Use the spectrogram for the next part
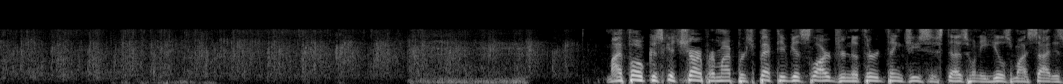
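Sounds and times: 
audience hand clap: 0.0 - 6.0
speech: 6.1 - 10.6.

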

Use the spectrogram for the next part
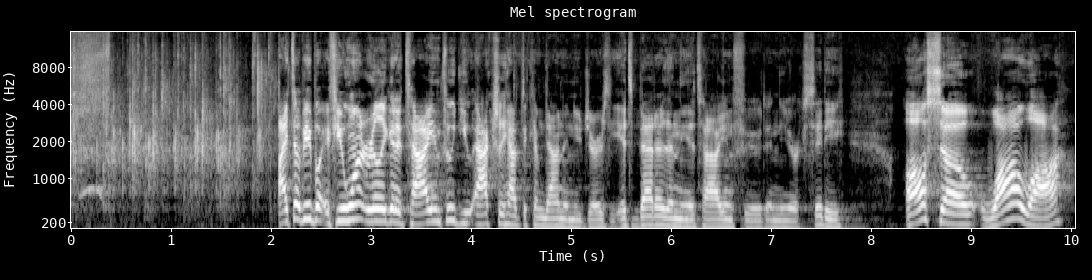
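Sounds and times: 
audience applause: 0.0 - 2.1
speech: 2.1 - 10.0.

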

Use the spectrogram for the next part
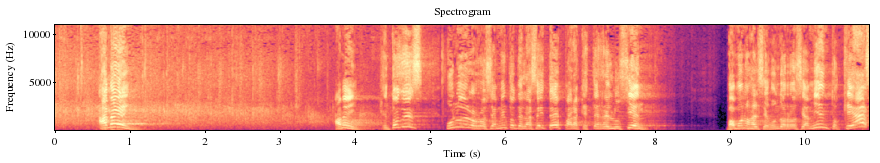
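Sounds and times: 
audience applauding: 0.0 - 4.5
speech: 0.6 - 1.2, 3.7 - 8.0, 9.0 - 10.8.

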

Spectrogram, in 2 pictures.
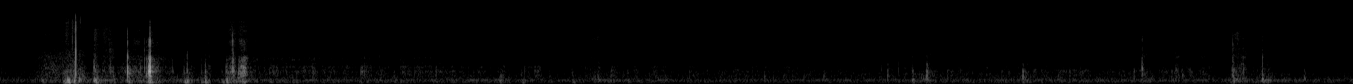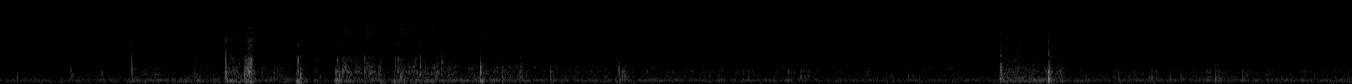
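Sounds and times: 
pencil scribbling: 1.0 - 27.0.

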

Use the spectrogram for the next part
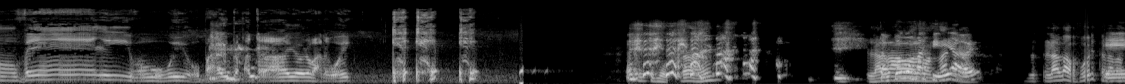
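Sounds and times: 
speech: 0.0 - 4.9, 6.3 - 7.6, 8.3 - 11.2
laughter: 2.0 - 3.1, 6.3 - 9.4
coughing: 2.1 - 3.0, 3.9 - 4.9.

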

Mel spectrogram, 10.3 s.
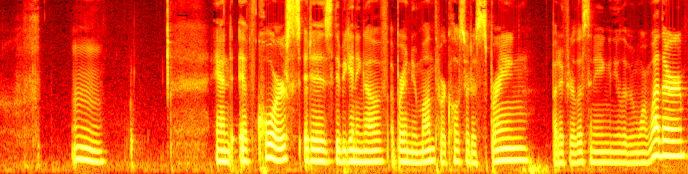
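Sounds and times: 
person sipping coffee: 0.0 - 0.8
voiced hum or sigh: 1.1 - 1.7
speech: 1.1 - 2.1, 3.2 - 10.3.

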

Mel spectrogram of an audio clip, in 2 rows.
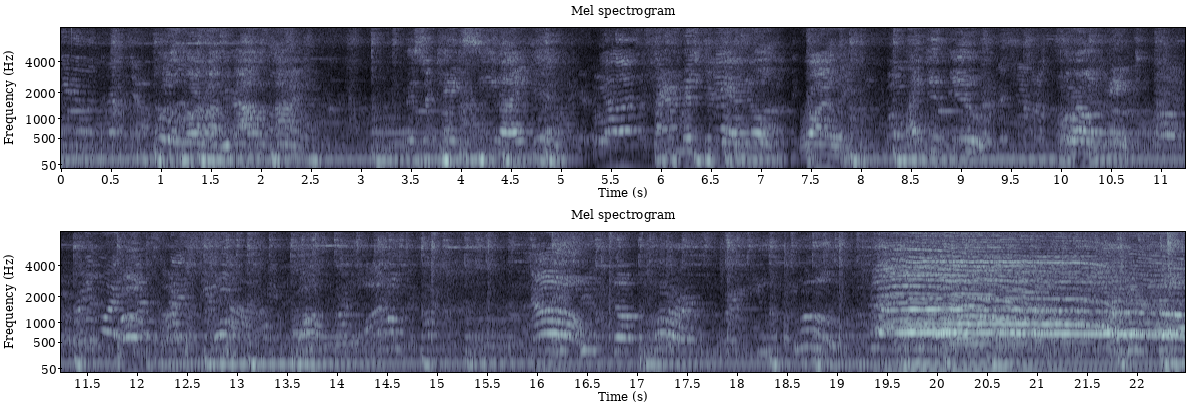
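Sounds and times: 
people talking: 0.0 - 2.6, 3.4 - 19.1
fan cheering and yelling at a wrestling show: 19.3 - 22.4.

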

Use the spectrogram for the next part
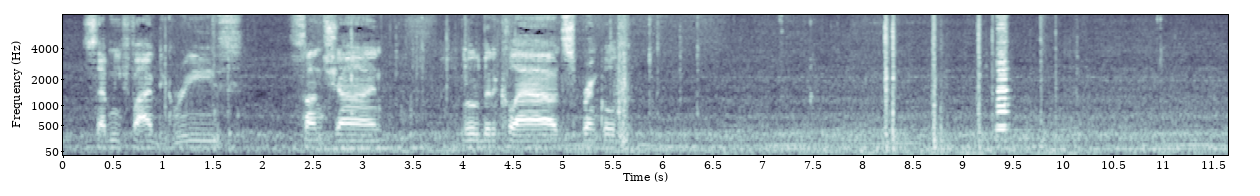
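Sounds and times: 
engine rumble: 0.0 - 11.6
speech: 0.2 - 5.8
car horn toot: 9.3 - 9.6.

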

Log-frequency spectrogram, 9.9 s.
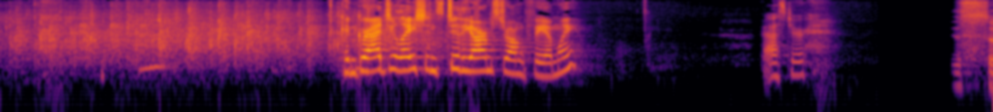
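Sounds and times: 
audience clapping in welcome: 0.0 - 5.3
speech: 3.4 - 5.8, 7.7 - 8.3, 9.5 - 9.9.

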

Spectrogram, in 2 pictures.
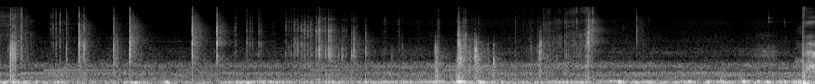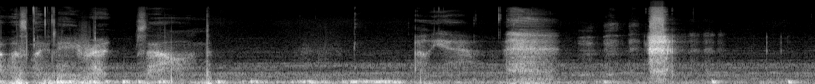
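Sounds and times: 
book pages being turned after a lick of the finger: 0.0 - 6.5
low steady hum: 0.0 - 16.2.

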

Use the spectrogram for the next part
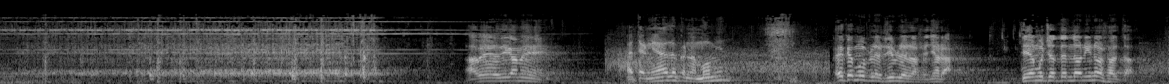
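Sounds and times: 
old telephone bell ringing: 0.0 - 6.0
speech: 4.8 - 5.6, 6.3 - 7.4, 8.4 - 9.6, 10.2 - 11.5.

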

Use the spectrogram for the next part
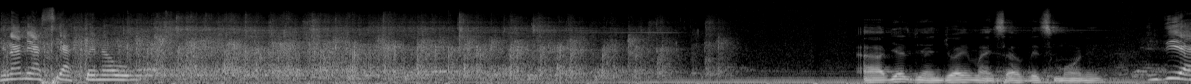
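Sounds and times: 
speech: 0.0 - 1.7, 8.6 - 11.9
audience clapping: 0.0 - 7.4.

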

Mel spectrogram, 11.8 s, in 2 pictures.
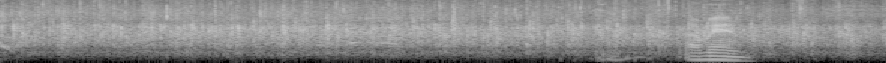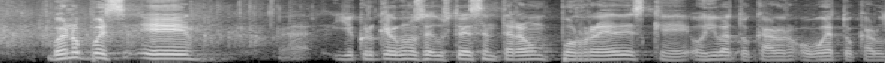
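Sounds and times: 
audience applause: 0.0 - 7.9
speech: 4.6 - 5.1, 6.2 - 11.8.

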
